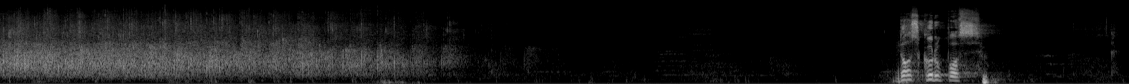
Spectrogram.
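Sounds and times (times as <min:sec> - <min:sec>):
audience applause: 0:00.0 - 0:05.6
speech: 0:09.0 - 0:10.0.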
